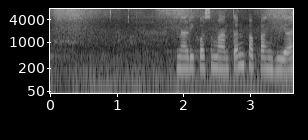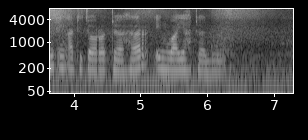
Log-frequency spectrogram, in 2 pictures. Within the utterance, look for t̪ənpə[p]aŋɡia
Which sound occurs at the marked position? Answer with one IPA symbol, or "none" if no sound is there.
p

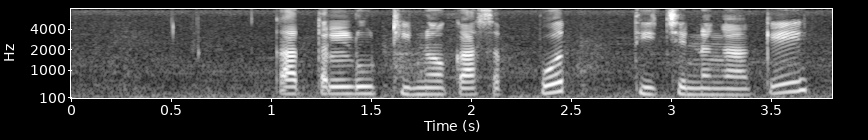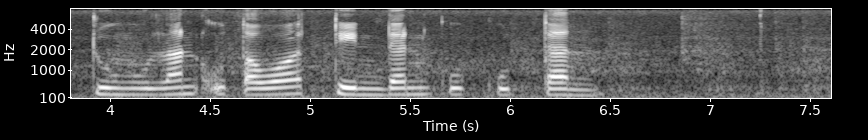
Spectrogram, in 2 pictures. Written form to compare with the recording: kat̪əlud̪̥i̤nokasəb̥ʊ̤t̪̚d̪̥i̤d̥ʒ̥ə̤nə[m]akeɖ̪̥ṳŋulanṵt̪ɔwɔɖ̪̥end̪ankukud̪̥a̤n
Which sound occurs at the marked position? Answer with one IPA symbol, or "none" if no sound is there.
ŋ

